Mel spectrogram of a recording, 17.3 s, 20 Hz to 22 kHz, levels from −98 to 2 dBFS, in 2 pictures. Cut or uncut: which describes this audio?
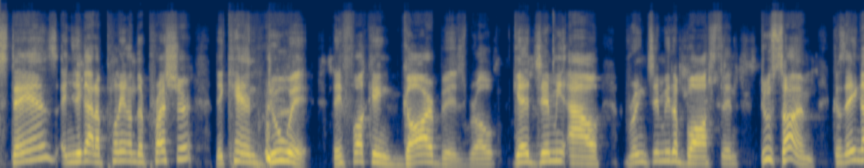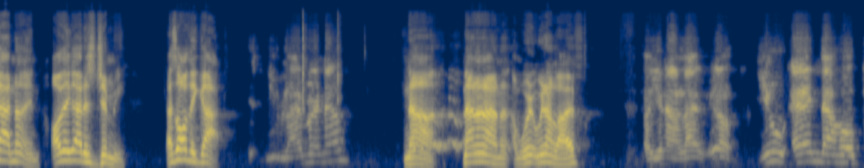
uncut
